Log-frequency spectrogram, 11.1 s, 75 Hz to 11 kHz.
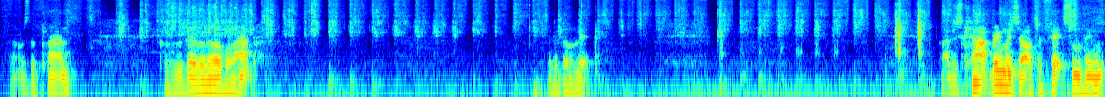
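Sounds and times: paintbrush scrubbing plastic: 0.0s - 11.0s.

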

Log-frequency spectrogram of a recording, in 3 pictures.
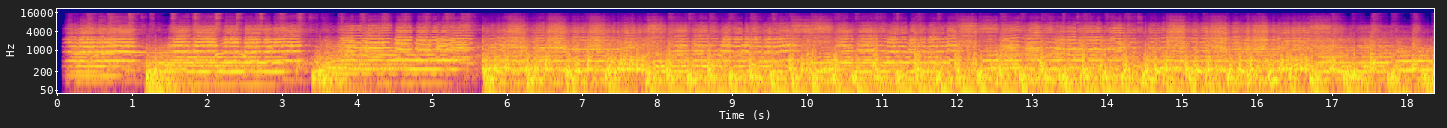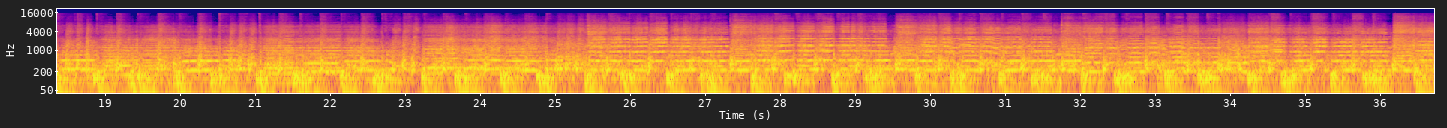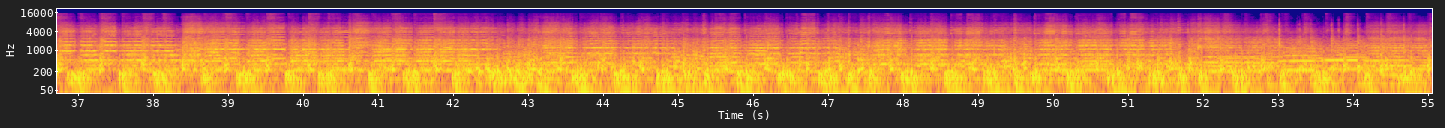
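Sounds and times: brass band playing loudly: 0.0s - 55.0s
drums and cymbals: 0.1s - 55.0s.

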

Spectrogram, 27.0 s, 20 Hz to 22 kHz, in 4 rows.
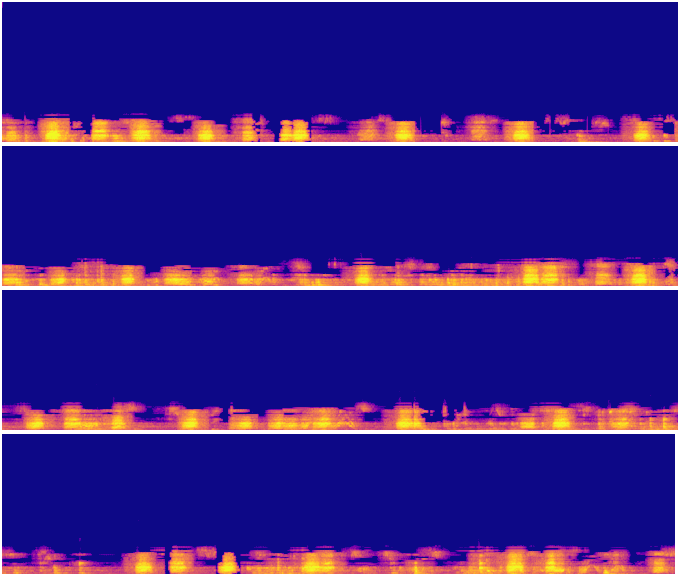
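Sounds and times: magpies calling softly: 0.0s - 27.0s.

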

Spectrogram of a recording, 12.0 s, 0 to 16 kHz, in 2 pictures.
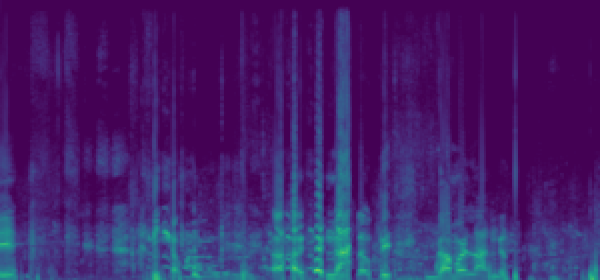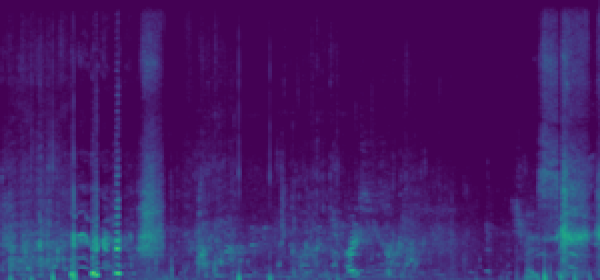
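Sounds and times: water sloshing: 0.2s - 12.0s
water splash: 2.3s - 10.6s.

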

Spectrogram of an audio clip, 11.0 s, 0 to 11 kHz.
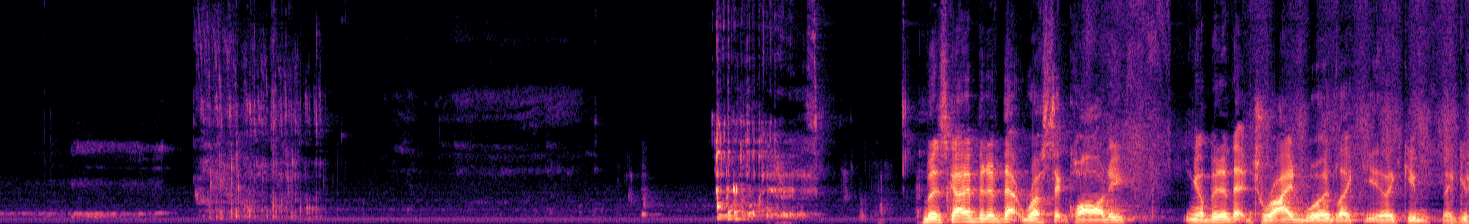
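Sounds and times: wine slurping: 1.4s - 2.6s.

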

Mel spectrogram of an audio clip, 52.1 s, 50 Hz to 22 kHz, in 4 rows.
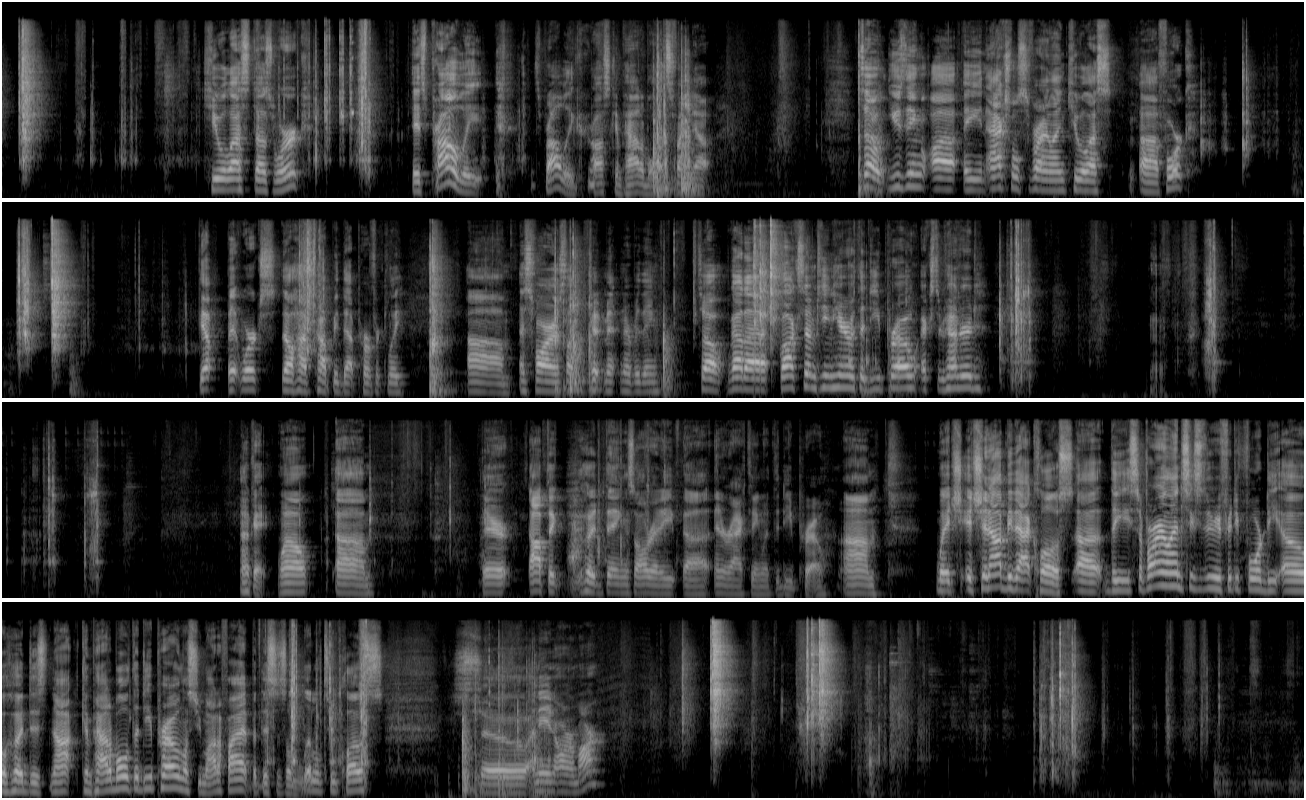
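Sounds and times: pistol clicking into plastic holster: 0.1s - 0.5s, 13.2s - 14.0s, 45.9s - 47.6s.

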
